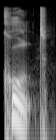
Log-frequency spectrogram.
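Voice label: "colt", English word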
